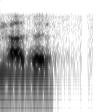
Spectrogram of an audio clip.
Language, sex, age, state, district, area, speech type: Nepali, male, 18-30, West Bengal, Kalimpong, rural, conversation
